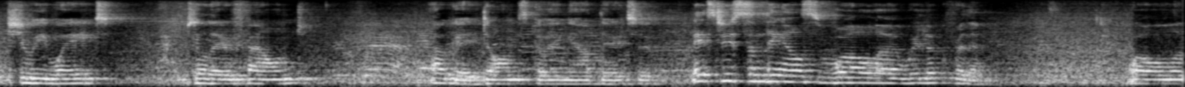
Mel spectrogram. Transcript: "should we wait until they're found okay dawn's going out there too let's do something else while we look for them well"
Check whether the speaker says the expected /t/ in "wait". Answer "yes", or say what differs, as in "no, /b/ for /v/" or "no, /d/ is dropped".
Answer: yes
